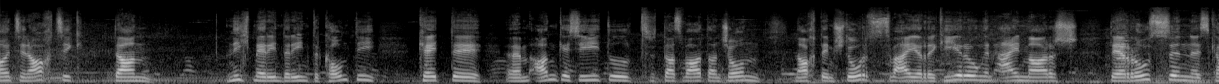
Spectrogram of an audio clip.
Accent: Switzerland; Aber was man einfach immer sich wieder vor Augen führen muss als Schweizer

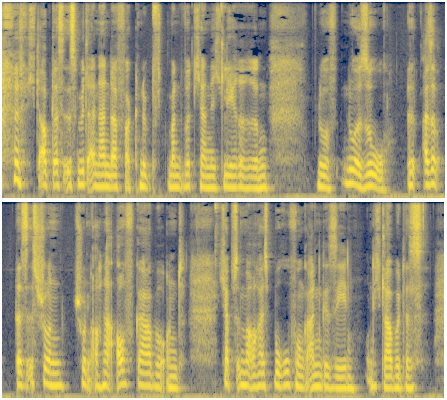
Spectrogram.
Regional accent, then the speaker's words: Hamburg, Germany; meine Heimat ist Hamburg.

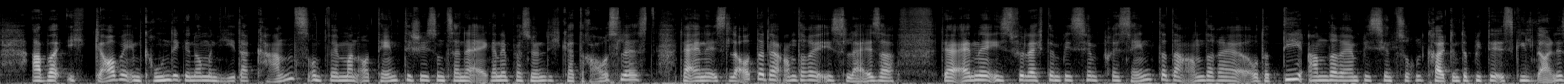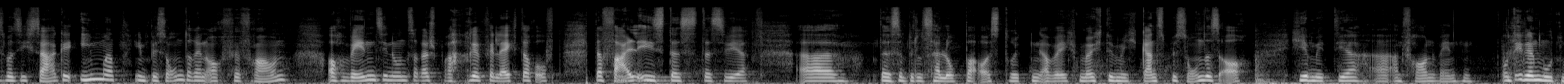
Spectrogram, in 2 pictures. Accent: Mödling, Lower Austria, Austria; born there; Ich bin ja eine gebürtige Mödlingerin

